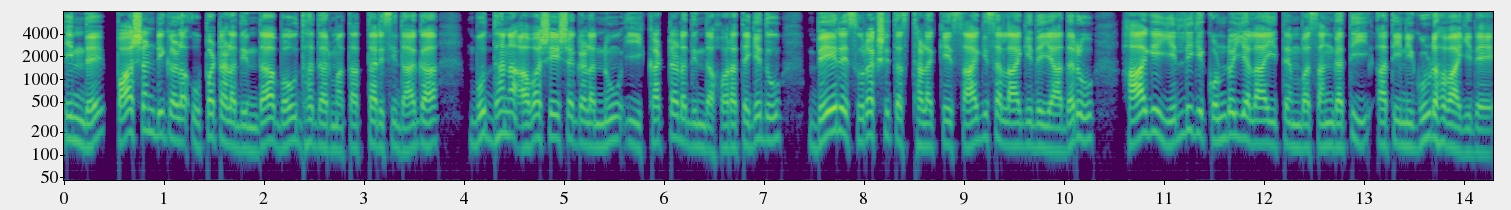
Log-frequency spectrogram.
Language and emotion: Kannada, neutral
